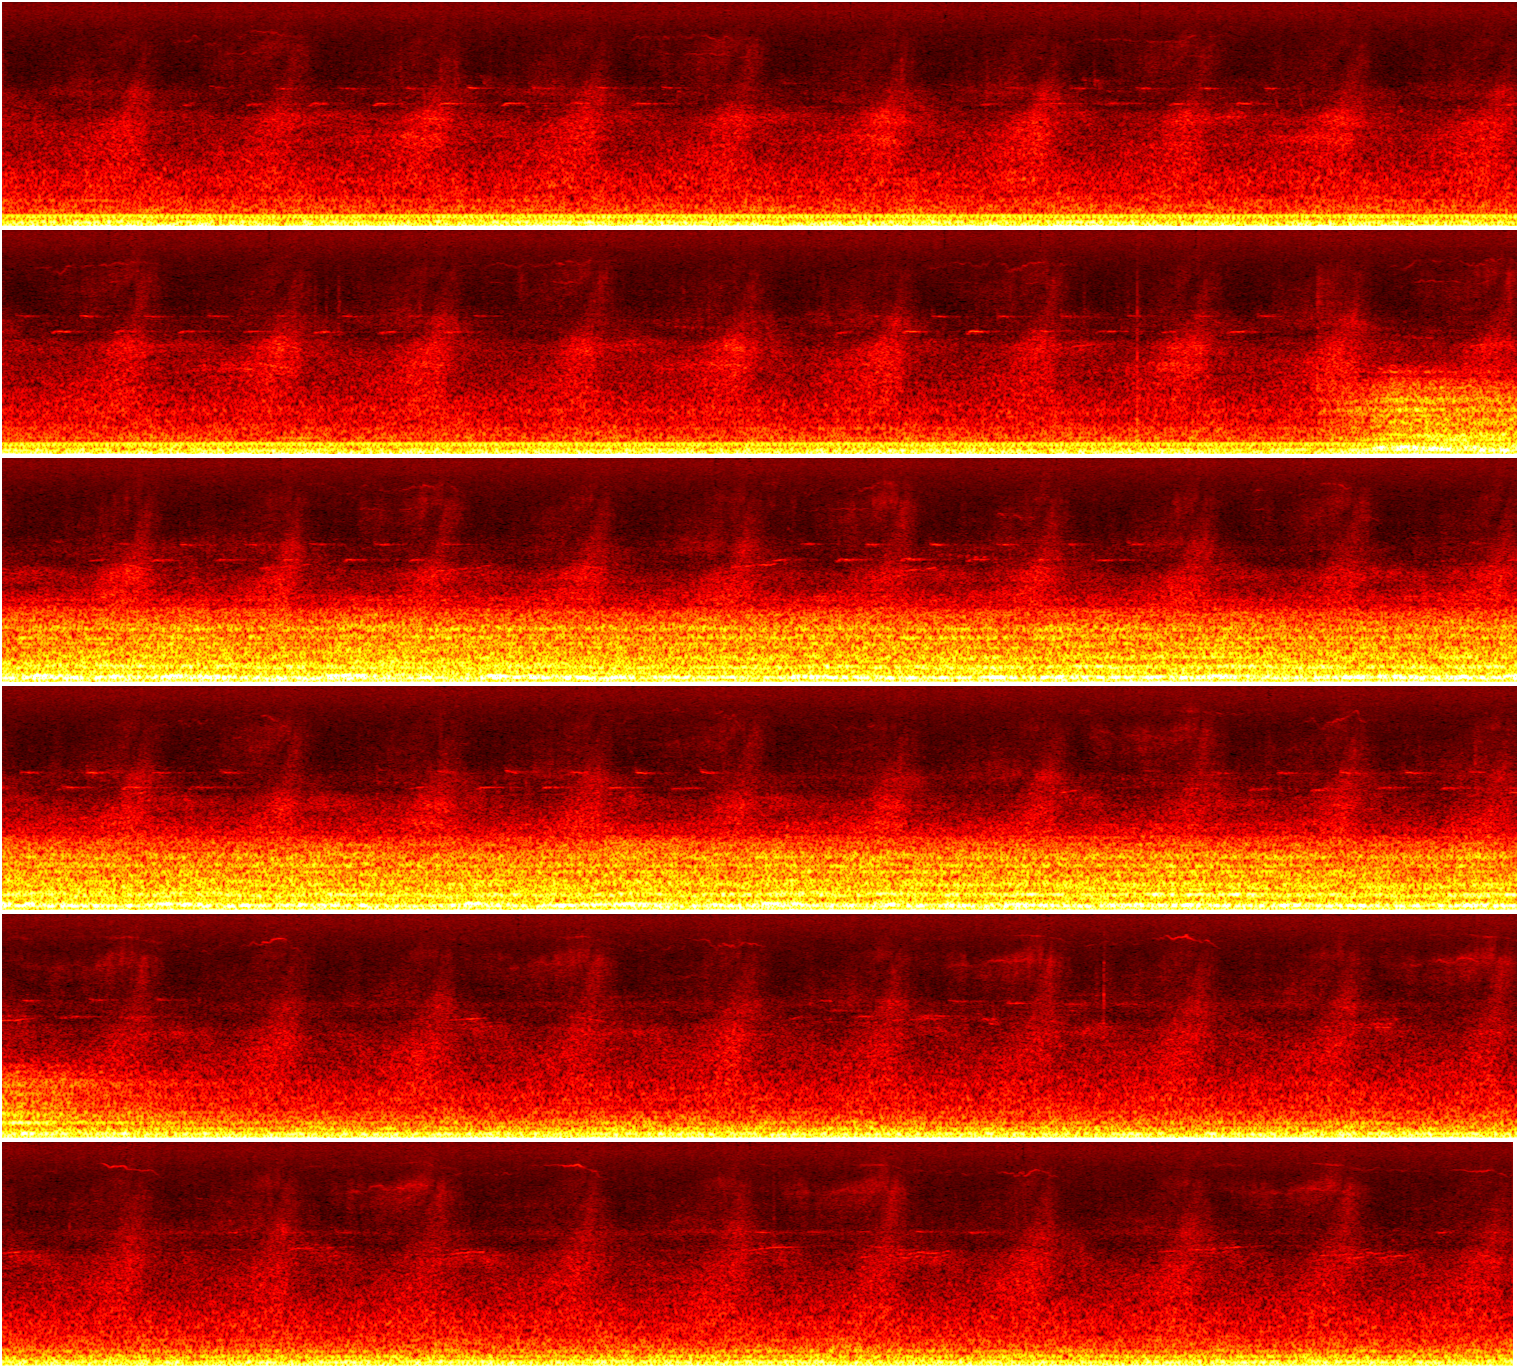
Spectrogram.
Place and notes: near Allrath, Germany - Windgenrator, sound on metal door into the tower
Wind generators are a green face of energy production in this area otherwise dominated by huge opencast brown coal mines and associated power stations. All are owned by the company RWE AG, one of the big five European energy companies. Each wind generator has different sound.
